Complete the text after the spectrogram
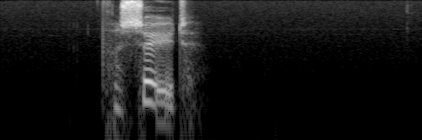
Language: Danish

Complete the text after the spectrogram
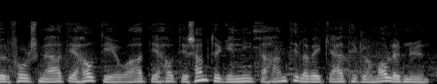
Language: Icelandic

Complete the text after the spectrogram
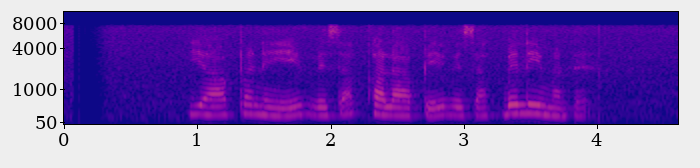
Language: Sinhala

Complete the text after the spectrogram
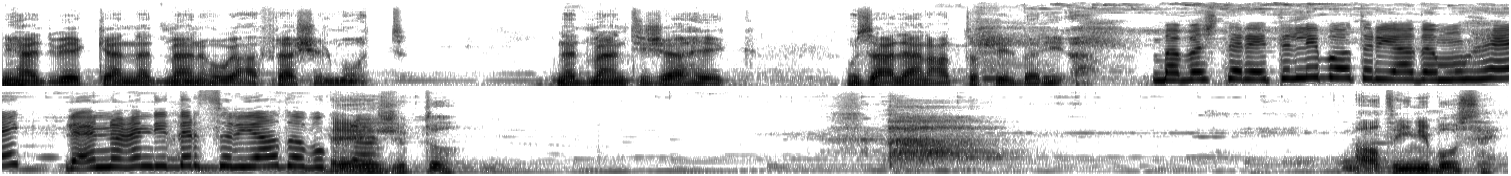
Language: Arabic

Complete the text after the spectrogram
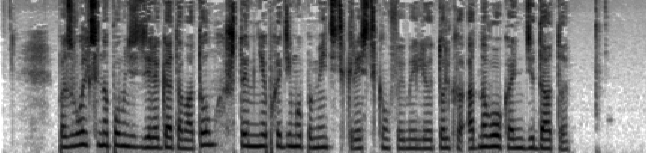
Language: Russian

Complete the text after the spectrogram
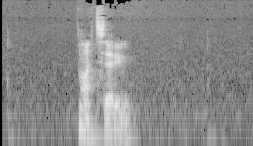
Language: Hungarian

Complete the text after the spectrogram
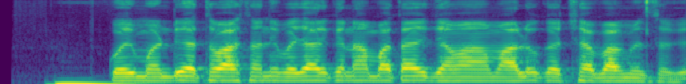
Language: Bhojpuri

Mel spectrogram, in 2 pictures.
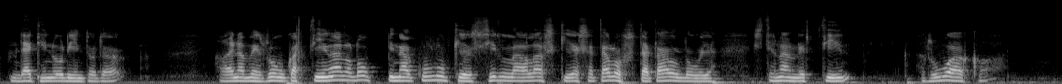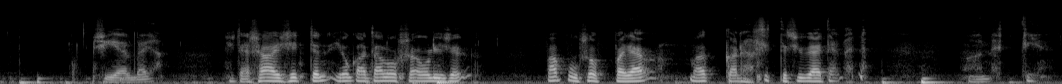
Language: Finnish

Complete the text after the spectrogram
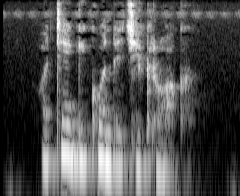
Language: Luo (Kenya and Tanzania)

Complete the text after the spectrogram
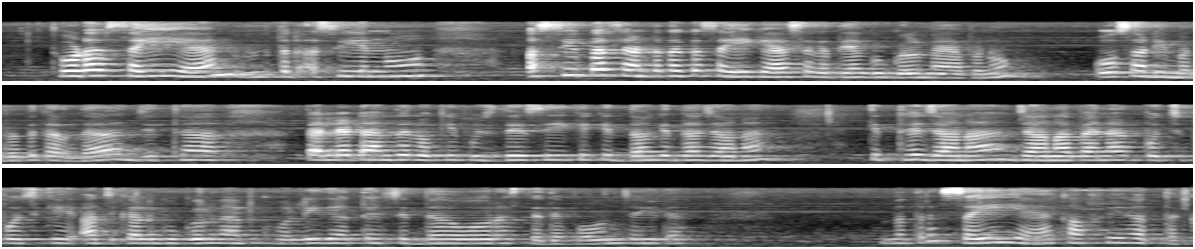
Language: Punjabi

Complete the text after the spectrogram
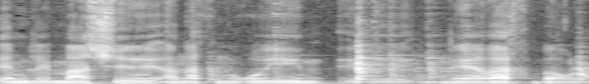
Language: Hebrew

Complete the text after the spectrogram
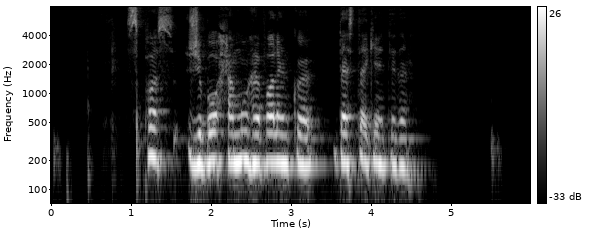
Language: Kurdish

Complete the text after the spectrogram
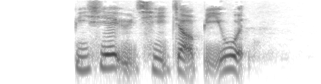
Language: Chinese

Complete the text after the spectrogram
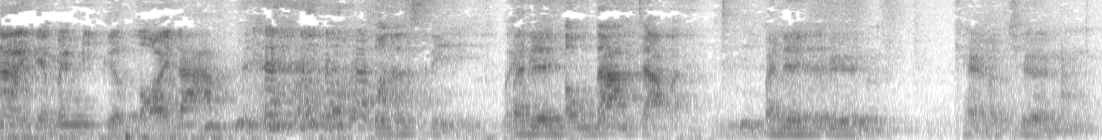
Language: Thai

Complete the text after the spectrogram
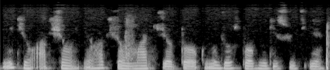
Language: Nigerian Pidgin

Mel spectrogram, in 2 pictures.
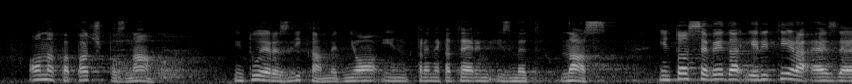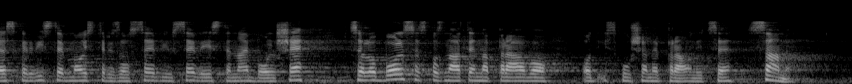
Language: Slovenian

